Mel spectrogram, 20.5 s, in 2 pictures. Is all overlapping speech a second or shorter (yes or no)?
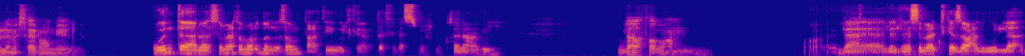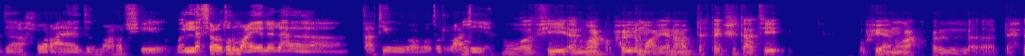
yes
